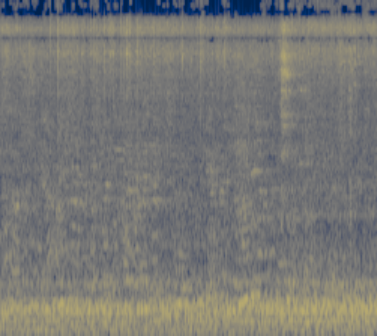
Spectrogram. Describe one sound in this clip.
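A soup bubbles at a boil in a pot.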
